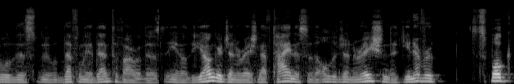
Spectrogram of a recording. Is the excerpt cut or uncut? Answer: cut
